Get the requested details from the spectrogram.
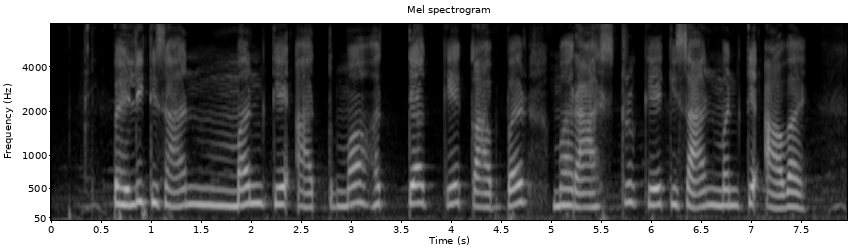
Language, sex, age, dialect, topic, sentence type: Chhattisgarhi, female, 18-24, Western/Budati/Khatahi, agriculture, statement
